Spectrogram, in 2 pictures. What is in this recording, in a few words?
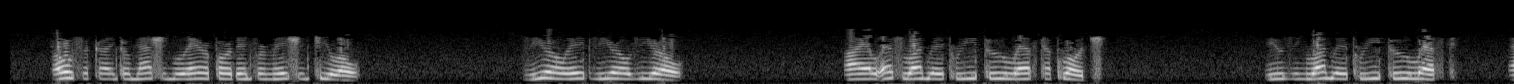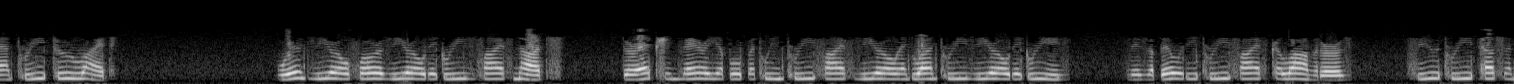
ATIS, Japan; osaka; Itami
